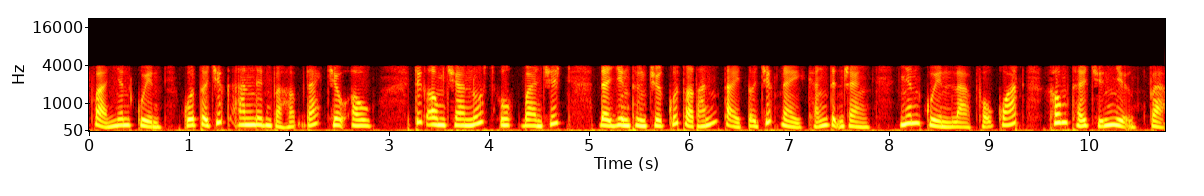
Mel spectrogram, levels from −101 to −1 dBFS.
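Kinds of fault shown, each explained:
No fault can be heard in this speech. It comes through G.711 telephone coding as ordinary phone-line audio, with nothing above 3.8 kHz and at most a faint layer of coding noise.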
